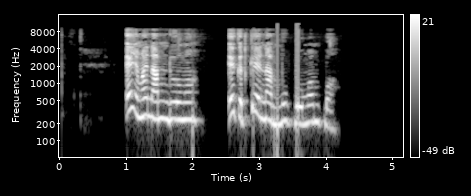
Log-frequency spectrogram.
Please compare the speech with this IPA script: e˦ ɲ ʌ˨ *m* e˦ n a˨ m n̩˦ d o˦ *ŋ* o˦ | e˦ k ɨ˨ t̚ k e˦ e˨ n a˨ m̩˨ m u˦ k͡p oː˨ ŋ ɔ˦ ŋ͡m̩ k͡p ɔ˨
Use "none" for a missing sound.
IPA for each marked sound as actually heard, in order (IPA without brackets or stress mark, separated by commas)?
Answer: ŋ, ŋ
